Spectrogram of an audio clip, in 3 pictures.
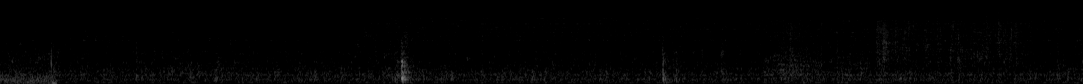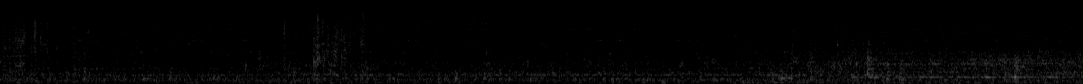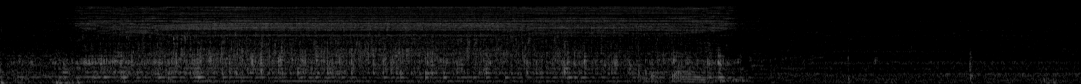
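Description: Water running at a kitchen sink during a leak test of its freshly re-plumbed drain: faint water sounds at first, then, from about 22 seconds in, a louder steady rush of running water for about six seconds that cuts off suddenly.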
